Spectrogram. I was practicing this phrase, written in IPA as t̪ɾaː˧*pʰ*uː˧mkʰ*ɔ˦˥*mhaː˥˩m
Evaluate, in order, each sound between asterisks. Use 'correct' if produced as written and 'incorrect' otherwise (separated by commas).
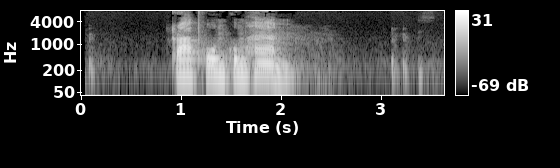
correct, incorrect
